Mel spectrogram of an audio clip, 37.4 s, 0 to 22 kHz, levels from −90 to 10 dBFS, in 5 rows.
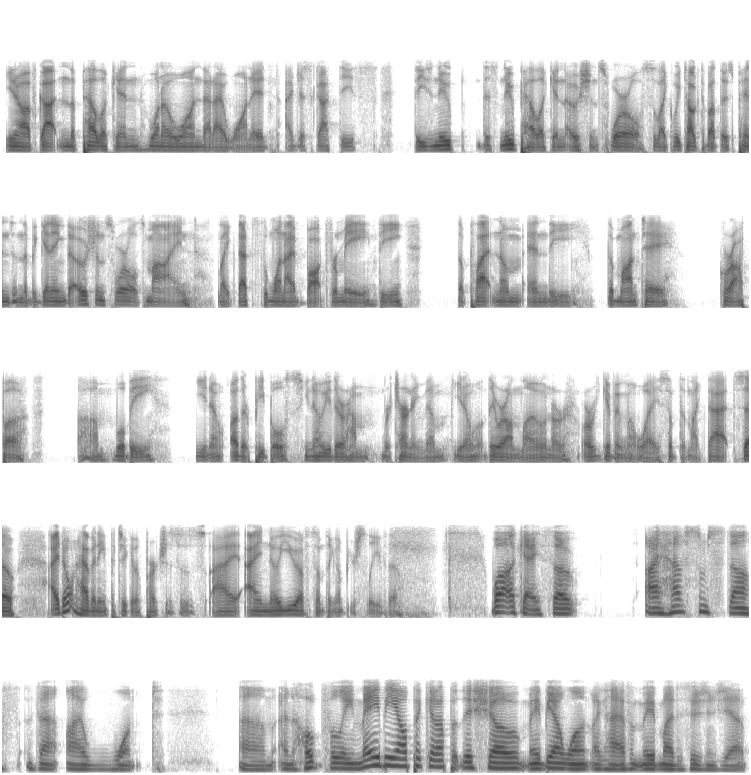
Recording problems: high frequencies cut off; severe; nothing above 4 kHz

